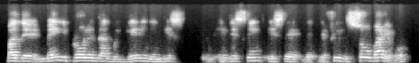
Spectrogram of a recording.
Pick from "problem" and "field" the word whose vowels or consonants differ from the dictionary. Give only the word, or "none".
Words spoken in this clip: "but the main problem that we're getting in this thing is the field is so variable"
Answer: field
